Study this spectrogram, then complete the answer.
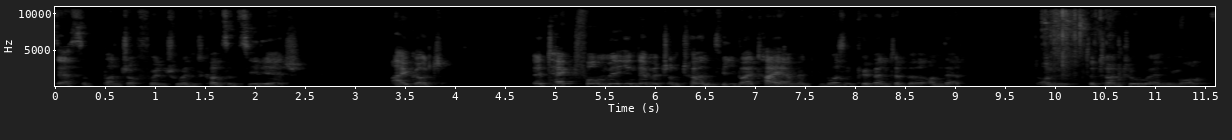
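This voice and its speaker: The speech goes at a moderate pace, broken by long, frequent pauses. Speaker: card game content creator. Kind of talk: casual tutorial monologue. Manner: casual, halting with filler words.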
